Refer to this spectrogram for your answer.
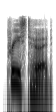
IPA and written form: prˈisthud (priesthood)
